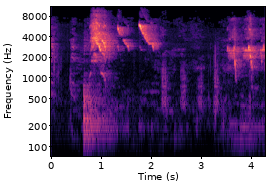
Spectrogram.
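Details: Common myna (Acridotheres tristis), song.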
